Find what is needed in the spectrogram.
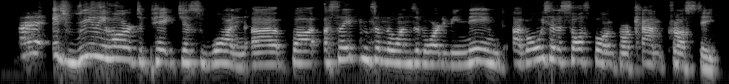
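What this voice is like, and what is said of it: Scottish accent. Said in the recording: “Scotland, right? ... As you can tell, possibly by your accent, a little bit. ... My accent does slightly give it away”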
